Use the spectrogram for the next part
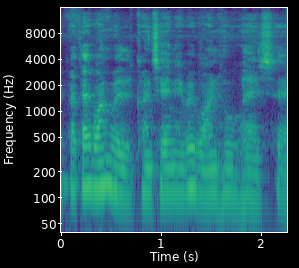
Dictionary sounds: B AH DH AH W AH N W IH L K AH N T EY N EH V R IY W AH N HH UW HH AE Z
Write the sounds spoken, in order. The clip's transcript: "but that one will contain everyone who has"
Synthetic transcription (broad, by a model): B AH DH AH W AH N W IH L K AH N S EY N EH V IY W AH N HH UW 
